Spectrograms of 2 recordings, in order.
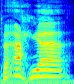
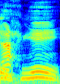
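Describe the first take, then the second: First: The final vowel stays open and unbent. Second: The final vowel leans strongly toward 'ee'. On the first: "كيف يكون الفتح؟" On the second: "والإمالة بقى أن تنحو بالألف نحو الياء كثيرا"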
